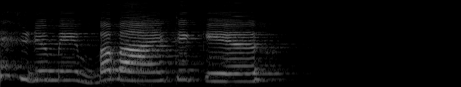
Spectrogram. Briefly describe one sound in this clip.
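A young woman speaks brightly and cheerfully close to a microphone.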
